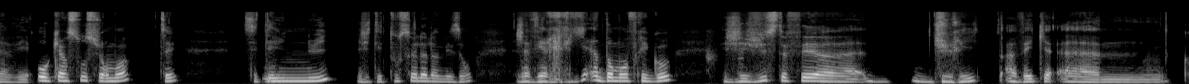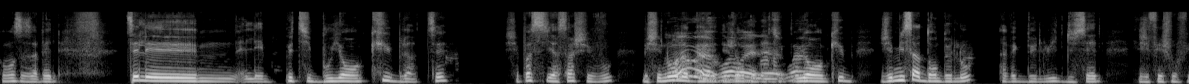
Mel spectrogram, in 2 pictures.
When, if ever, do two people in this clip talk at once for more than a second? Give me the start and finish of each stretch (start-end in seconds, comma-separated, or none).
18.6-19.9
